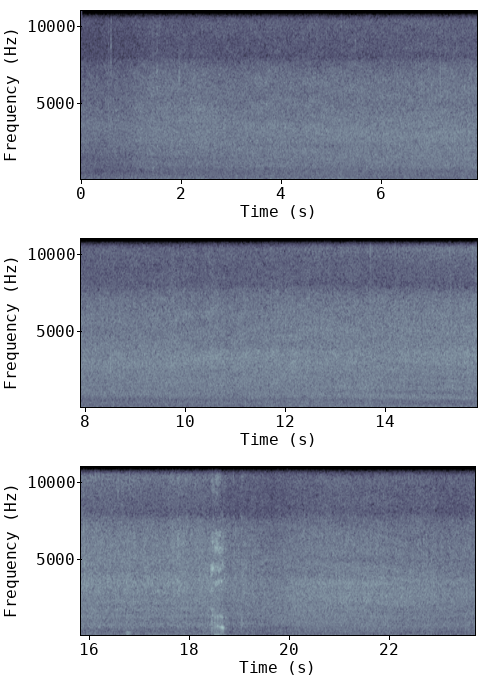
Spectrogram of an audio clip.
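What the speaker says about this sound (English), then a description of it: "So peaceful listening to the water." Steady, broadband rush of flowing water from a salmon spawning stream in Juneau, Alaska, continuous and fairly close, with a brief faint knock near the end.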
